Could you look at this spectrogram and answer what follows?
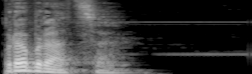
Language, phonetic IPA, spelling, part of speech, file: Russian, [prɐˈbrat͡sːə], пробраться, verb, Ru-пробраться.ogg
- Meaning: 1. to make one's way, to thread one's way, to pick one's way, to edge through 2. passive of пробра́ть (probrátʹ)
